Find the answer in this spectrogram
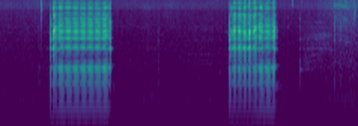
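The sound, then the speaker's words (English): Two loud, deep grunts from a handheld deer grunt call, its button pressed down further to imitate a bigger buck, each about half a second long and separated by a short pause, buzzy with no talking over them. “If I press down further, it's it's a bigger deer.”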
